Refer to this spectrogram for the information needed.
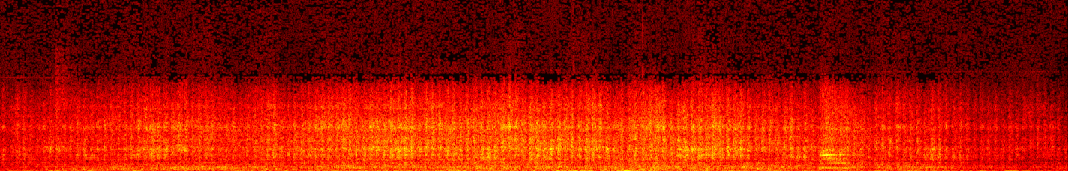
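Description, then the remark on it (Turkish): A train runs steadily along the rails, a continuous loud rumble with dense low-frequency roar and faint rhythmic clatter, holding level for about ten seconds with no voices. “Bir şeyden kaçıyormuş gibi bindik trene.”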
